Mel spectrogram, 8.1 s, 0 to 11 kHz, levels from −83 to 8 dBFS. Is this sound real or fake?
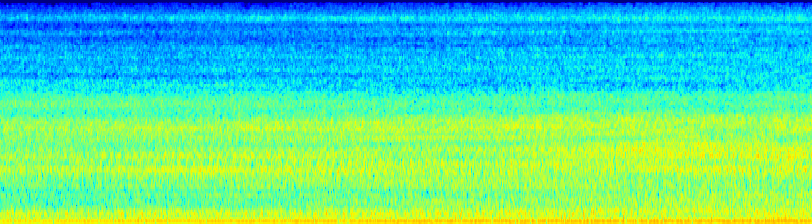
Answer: fake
